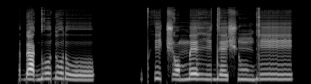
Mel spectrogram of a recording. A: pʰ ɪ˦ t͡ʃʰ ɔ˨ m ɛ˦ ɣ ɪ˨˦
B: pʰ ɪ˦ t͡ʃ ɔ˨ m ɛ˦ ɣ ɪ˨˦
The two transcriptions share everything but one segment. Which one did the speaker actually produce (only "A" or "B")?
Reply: B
